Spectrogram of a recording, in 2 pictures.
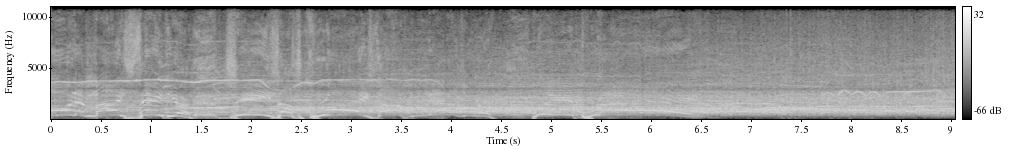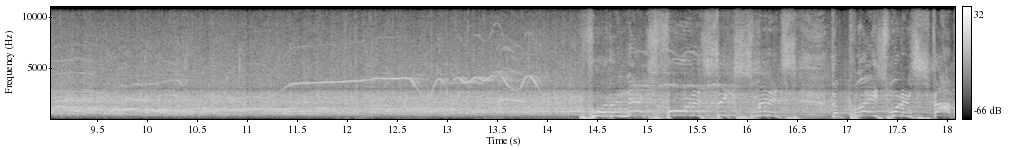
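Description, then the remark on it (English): A large crowd shouts and cheers continuously in reaction to a prayer, a dense, loud roar of voices with bursts of clapping and whoops rising at the start and again near the end. “Shouting. They couldn't stop.”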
